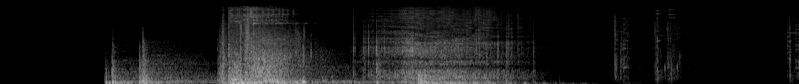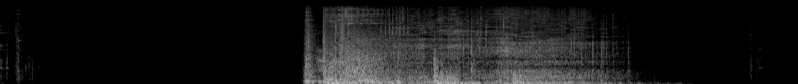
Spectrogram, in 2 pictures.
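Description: A heavy explosion booms and rumbles away.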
